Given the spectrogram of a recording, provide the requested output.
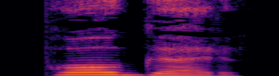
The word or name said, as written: ಪೊಗರ್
